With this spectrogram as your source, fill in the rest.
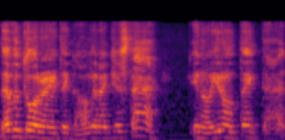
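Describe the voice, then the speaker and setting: Male voice, high-pitched with ordinary pitch variation, against noticeable background noise. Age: 40s. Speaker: patient. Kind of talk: testimony.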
